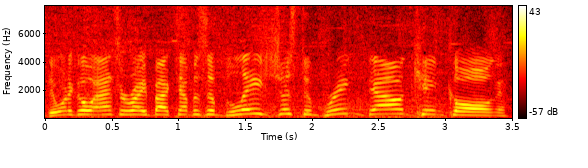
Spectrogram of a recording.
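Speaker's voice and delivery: excited shoutcaster in full flow; live play-by-play. Real, not acted. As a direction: call the fight fast and high as it happens.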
